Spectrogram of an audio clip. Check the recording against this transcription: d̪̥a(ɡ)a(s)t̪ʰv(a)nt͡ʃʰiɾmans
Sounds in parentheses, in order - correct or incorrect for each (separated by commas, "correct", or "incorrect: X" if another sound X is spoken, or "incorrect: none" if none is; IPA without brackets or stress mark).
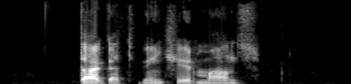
correct, incorrect: none, incorrect: i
